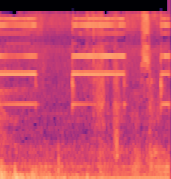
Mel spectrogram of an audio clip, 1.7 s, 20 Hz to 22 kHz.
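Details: 2002 Four Winns Horizon 180 with a Volvo Penta 4.3 GL, ignition on and engine off: repeating high beeps about half a second on and off, the normal no-oil-pressure alarm at key-on; the fault was a failed alarm temperature sensor.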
